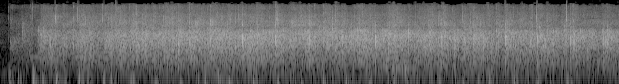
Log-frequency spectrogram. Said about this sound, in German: begrüßt sie mit einem großen Applaus, denn es ist so eine, also es erfordert Mut, sich hier hinzustellen und was zu erzählen.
